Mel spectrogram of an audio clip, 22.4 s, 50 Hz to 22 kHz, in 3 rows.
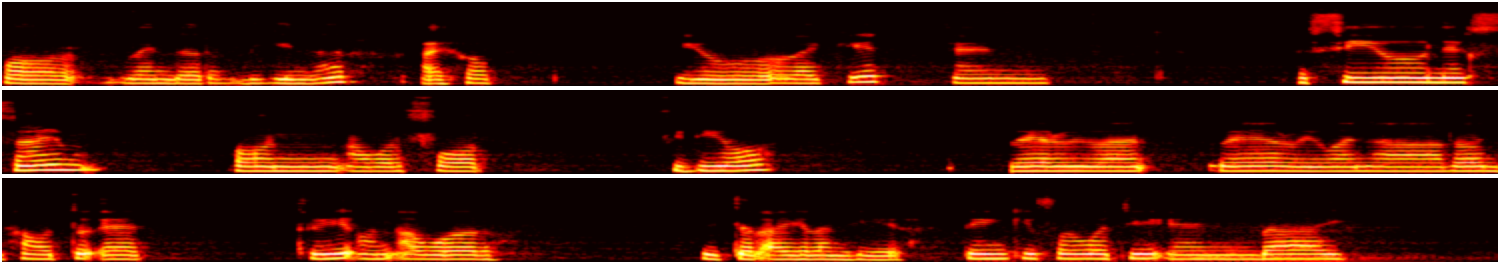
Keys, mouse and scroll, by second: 5.1-6.8 drag.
